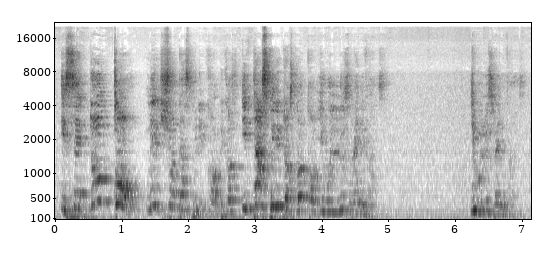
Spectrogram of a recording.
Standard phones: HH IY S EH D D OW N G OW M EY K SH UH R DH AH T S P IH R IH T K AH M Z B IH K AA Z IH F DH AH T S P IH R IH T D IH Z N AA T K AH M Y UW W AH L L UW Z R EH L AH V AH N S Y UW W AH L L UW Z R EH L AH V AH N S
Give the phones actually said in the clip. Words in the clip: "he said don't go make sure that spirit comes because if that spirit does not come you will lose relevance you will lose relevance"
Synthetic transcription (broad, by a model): IY S EH D D OW N G OW M EY K SH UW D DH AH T S P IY R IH T K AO M B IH K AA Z IH F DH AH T S P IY R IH T D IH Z N AA T K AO M Y UW W AH L L UW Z R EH L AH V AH N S Y UW W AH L L UW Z R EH L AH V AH N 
